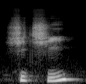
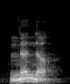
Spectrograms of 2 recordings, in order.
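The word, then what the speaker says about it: 七: Pour 7, on dira shichi ou nana.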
